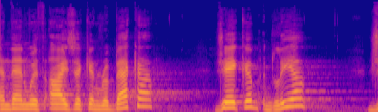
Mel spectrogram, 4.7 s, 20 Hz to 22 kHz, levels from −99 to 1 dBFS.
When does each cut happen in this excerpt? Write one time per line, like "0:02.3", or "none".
0:03.2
